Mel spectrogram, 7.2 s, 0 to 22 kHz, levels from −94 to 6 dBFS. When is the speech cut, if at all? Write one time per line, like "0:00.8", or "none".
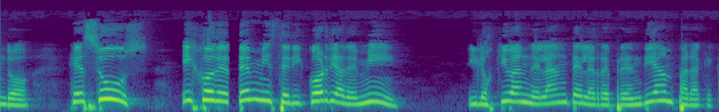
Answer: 0:02.3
